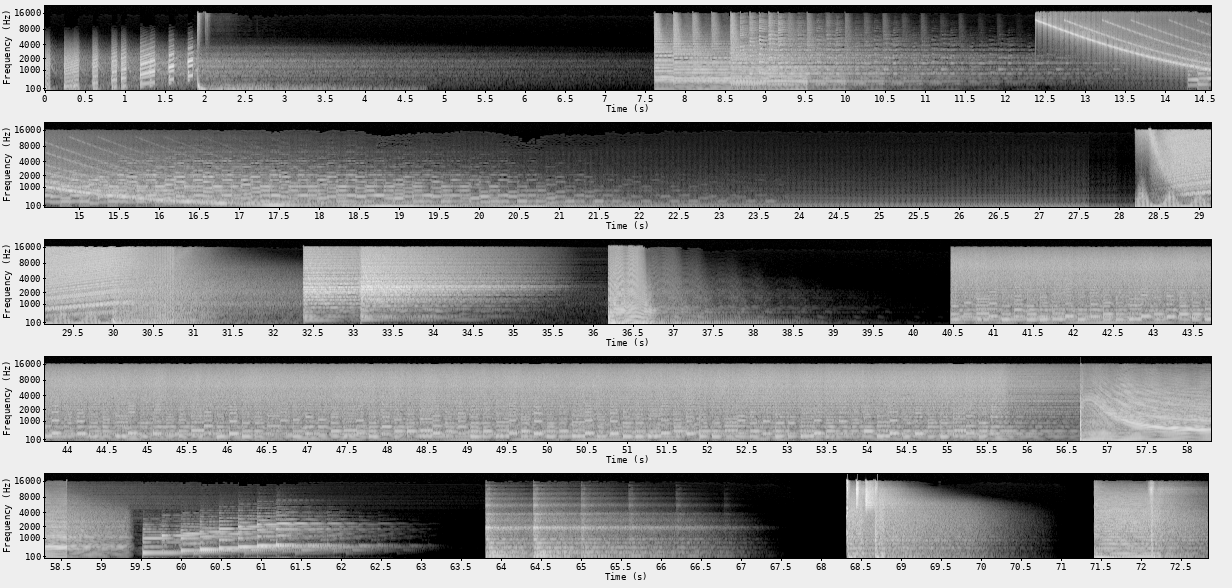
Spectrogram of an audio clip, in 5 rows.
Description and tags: intros,outros and effects.
Sounds by Frankun.
Synth:Ableton live,silenth1.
